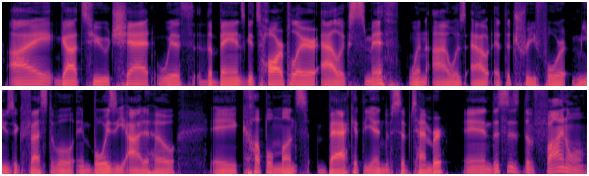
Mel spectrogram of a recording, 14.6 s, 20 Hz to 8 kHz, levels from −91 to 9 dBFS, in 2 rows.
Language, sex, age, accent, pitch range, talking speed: English, male, 30-49, American, 90-105 Hz, 155 wpm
